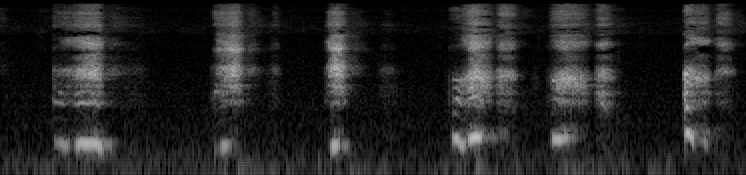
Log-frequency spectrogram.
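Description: A woman's tense, breathy gasps during sexual arousal as she tries to hold on to the feeling of arousal, about seven of them in uneven bursts separated by short pauses. They are fairly loud, with no talking.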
